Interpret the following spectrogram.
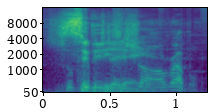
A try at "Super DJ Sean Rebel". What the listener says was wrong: No, man, that's too fast.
